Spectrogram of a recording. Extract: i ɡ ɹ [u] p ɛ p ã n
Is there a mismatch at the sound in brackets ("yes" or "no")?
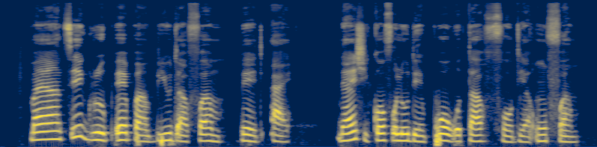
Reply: no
